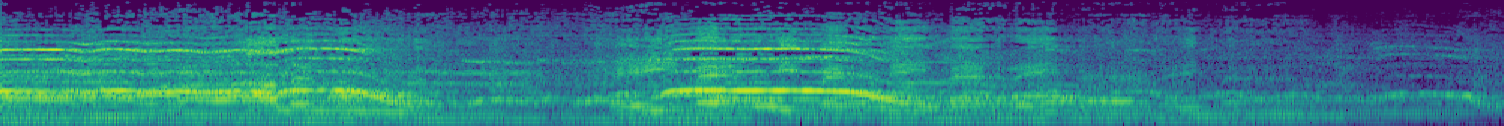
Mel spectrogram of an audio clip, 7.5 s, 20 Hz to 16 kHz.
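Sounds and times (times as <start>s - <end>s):
audience clapping: 0.0s - 7.2s
congregation cheering with whoops and shouts: 0.0s - 7.5s.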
